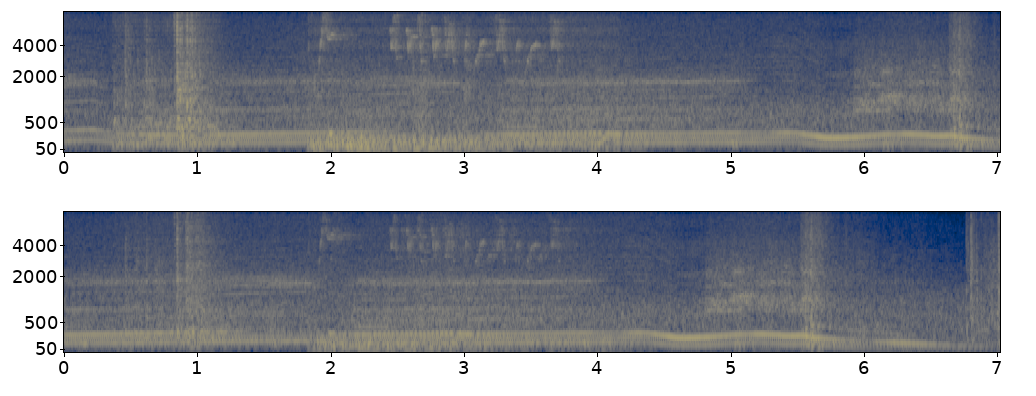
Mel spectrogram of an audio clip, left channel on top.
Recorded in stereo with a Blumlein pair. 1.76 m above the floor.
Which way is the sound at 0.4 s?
60° left.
